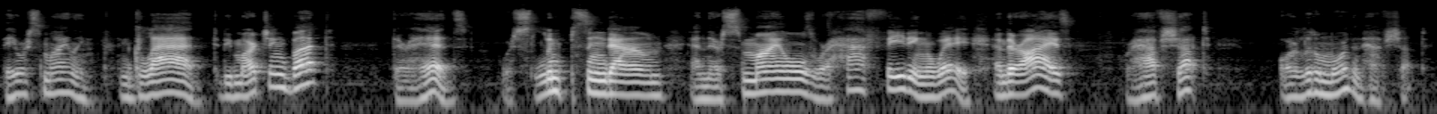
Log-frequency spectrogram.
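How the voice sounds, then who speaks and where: A man reads a picture book aloud at a slow, unhurried pace, as if sitting with a group of children. He talks warmly to them, asks them questions and points out the pictures. His voice sits at an ordinary middle pitch. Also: expressive. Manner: unhurried, playful, talks directly to young listeners. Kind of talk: read-aloud storytime with asides about the pictures.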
